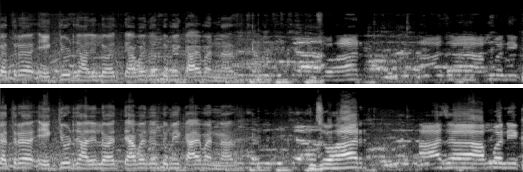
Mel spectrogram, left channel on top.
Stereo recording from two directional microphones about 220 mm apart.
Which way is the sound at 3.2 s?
50° right (ahead or behind).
